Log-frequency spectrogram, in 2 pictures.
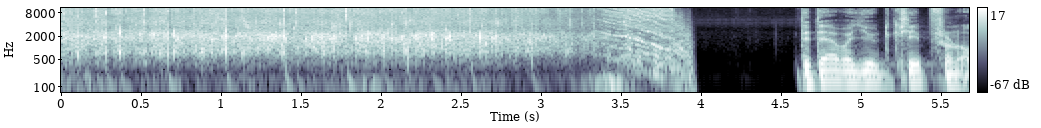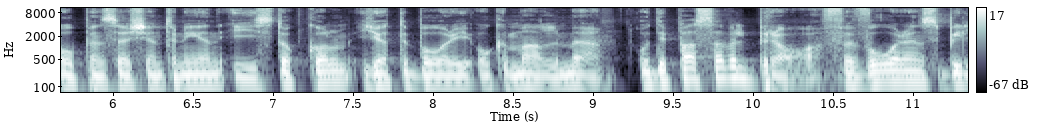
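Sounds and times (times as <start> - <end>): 
crowd applauding: 0.0 - 4.0
speech: 4.6 - 11.3.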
